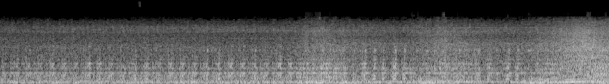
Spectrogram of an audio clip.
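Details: GM G-body Pontiac: uneven rapping knock following revs up and down; owner unsure whether misfire or spun bearings, cause not confirmed.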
